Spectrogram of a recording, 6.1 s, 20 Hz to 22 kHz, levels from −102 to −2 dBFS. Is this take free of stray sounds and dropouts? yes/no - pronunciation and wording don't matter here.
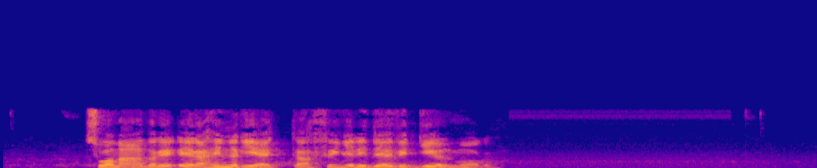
yes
